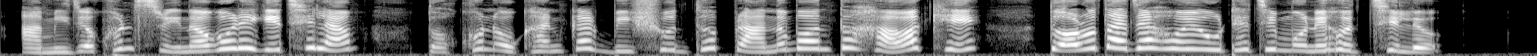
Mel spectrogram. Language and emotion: Bengali, happy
